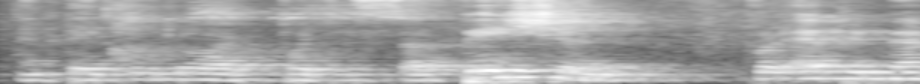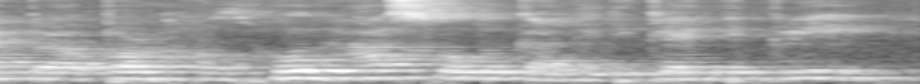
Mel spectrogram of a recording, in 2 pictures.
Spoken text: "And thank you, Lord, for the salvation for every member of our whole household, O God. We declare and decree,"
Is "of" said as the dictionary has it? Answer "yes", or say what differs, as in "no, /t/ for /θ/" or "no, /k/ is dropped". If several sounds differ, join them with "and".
no, /p/ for /v/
